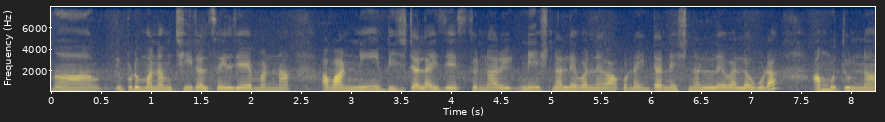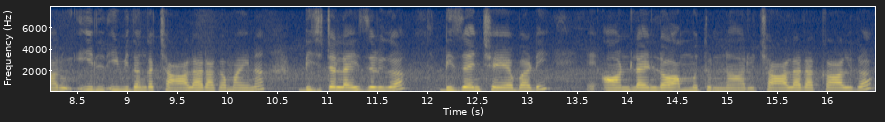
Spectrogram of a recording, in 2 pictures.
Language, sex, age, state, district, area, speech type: Telugu, female, 30-45, Andhra Pradesh, Srikakulam, urban, spontaneous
